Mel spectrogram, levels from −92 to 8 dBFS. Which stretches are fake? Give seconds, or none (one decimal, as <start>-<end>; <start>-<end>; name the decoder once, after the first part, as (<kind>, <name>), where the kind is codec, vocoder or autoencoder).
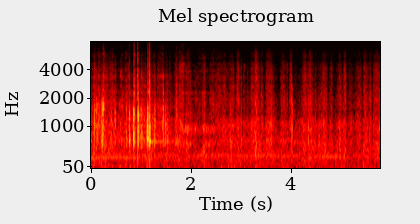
1.8-2.5 (codec, HILCodec)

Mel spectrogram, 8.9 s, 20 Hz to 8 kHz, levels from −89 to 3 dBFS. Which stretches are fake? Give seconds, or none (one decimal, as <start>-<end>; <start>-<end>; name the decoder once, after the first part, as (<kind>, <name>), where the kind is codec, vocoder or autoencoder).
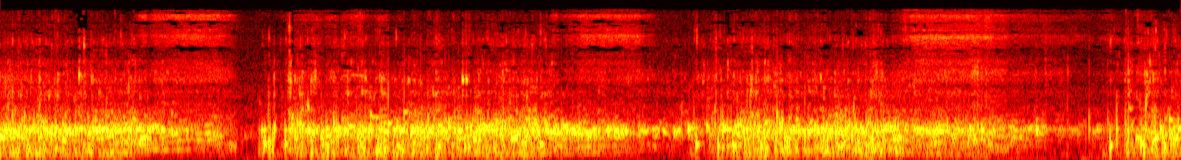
none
